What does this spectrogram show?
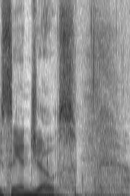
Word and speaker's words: San Jose: You would look at that as San Jose. It was actually San Joe's.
